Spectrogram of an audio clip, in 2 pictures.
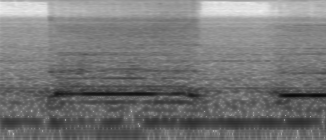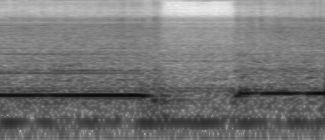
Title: Y axis abnormal vibration sound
